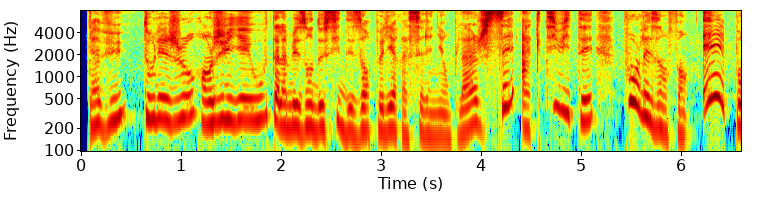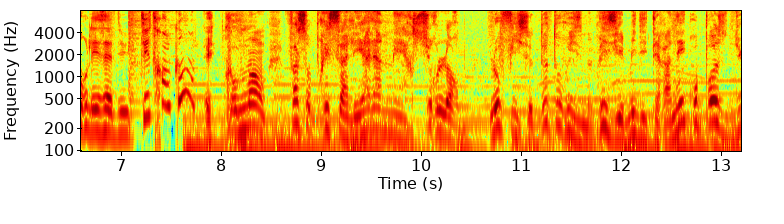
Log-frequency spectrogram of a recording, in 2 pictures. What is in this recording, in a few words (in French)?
spot; beziers orpellieres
